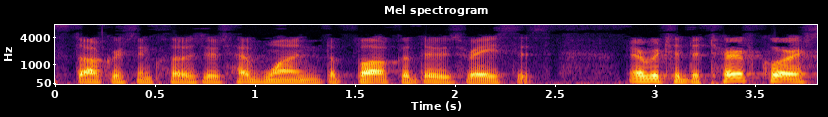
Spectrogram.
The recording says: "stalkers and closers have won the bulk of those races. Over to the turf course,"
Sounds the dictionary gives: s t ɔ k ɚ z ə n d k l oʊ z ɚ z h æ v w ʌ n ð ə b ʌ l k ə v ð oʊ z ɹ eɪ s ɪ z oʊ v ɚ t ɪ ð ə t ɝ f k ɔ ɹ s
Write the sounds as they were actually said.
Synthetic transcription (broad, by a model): s t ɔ k ɚ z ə n k l oʊ z ɚ z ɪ v w ʌ n ð ə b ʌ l k ə v ð oʊ z ɹ eɪ s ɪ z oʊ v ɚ t ɪ ð ə t ɝ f k ɔ ɹ s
